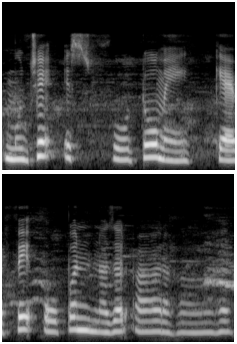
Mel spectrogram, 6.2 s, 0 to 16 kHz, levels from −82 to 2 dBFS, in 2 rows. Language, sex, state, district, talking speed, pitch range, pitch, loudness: Hindi, female, Madhya Pradesh, Umaria, 95 wpm, 225-275 Hz, 235 Hz, -18 LUFS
